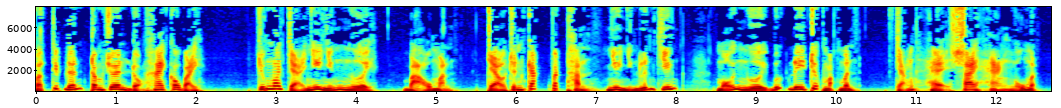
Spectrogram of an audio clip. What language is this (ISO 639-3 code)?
vie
